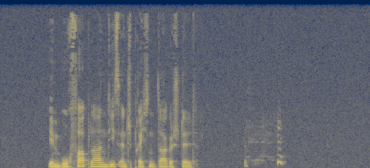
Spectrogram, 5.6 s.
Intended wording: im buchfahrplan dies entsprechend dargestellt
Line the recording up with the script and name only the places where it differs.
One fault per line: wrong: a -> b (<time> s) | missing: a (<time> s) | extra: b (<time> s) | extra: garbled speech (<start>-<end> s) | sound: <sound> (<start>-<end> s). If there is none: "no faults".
sound: laugh (3.7-4.3 s)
